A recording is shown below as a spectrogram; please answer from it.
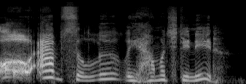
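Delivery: put-on shrill, high, loud old dwarf character voice. Game master voicing the forge's dwarf, answering a player's question, as a little old dwarf. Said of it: "the little old dwarf".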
